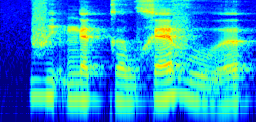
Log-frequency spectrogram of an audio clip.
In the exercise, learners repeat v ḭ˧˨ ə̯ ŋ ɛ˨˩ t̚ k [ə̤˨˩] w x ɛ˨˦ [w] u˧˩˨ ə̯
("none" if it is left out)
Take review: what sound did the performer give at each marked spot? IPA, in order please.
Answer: ə̤˨˩, v

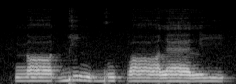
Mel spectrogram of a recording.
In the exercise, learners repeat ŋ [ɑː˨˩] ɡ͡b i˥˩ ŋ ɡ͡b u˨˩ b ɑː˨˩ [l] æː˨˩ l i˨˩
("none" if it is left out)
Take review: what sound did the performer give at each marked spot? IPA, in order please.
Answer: ɑː˨˩, l

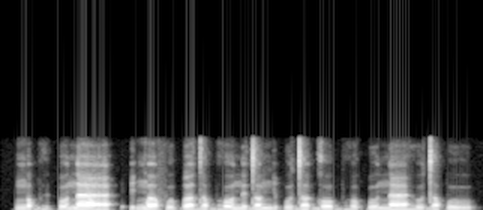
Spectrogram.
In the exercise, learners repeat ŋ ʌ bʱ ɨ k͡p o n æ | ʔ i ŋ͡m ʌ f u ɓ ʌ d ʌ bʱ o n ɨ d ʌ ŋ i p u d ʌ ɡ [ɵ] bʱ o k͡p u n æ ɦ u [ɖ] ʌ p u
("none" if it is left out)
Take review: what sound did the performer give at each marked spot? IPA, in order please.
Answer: o, d

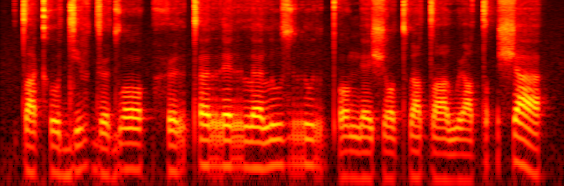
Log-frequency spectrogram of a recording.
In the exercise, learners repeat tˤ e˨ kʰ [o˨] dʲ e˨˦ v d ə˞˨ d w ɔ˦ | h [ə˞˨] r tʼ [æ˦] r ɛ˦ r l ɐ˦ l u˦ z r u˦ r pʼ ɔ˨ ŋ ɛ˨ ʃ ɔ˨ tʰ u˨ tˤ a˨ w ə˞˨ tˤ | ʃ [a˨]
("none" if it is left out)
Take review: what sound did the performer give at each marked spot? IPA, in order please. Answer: o˨, ə˞˨, ɐ˦, a˦˨

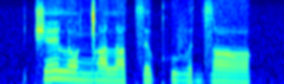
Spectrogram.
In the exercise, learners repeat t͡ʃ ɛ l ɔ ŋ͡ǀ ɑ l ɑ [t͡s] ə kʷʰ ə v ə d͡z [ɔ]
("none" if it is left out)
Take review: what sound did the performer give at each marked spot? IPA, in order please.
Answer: t͡s, ɑ

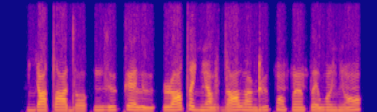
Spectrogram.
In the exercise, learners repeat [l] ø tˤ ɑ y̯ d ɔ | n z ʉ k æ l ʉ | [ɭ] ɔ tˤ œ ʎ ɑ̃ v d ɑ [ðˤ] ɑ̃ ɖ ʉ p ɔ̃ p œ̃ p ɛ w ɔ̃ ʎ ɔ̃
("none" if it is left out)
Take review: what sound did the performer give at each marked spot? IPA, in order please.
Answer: ʎ, ɭ, ðˤ

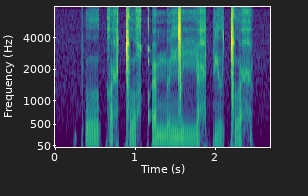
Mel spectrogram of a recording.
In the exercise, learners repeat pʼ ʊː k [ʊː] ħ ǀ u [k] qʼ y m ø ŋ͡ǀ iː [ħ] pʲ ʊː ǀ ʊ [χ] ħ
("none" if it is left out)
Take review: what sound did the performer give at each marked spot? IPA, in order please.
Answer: ʊ, χ, ħ, none

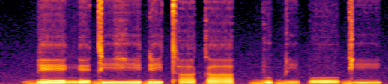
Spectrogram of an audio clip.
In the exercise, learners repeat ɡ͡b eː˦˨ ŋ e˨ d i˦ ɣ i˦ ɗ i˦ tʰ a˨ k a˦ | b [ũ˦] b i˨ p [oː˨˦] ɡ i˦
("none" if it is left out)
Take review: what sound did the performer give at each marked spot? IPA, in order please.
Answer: u˦, oː˨

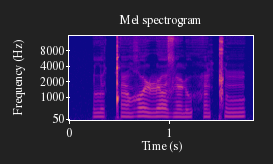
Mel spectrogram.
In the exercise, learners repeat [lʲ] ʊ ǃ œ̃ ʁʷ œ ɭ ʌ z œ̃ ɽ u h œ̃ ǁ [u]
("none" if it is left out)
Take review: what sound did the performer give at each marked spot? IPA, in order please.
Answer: l, ũ

